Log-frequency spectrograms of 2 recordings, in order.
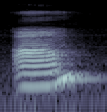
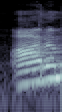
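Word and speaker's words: arm: से बोल रही हूं आम आरम नहीं बोलेंगे आरम आर की आवाज नहीं आएगी आर का साउंड नहीं आएगा आर यहां पे साइलेंट होगा हम क्या बोलेंगे आम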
